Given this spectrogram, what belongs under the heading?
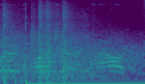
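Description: A short burst of rapid gunfire in a World War II video game, three or four quick cracks in succession followed by a lingering ring.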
